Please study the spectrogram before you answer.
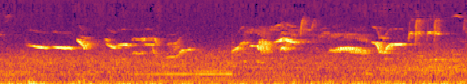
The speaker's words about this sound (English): So I've stopped the recording now. We have picked up some birds, as you can hear. Ideally, you want to do it in a more quieter scenario than a back garden. But there are some birds here, so that is always helpful.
